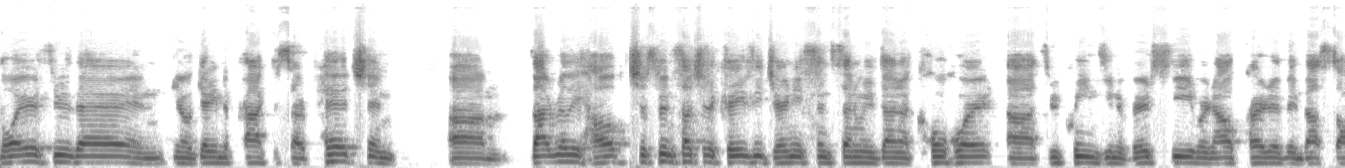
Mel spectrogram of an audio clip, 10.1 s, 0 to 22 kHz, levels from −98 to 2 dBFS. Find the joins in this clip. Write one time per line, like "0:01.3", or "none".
0:04.7

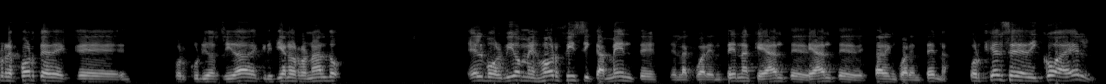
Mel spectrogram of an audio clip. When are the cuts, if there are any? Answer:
0:06.6
0:08.1
0:09.6

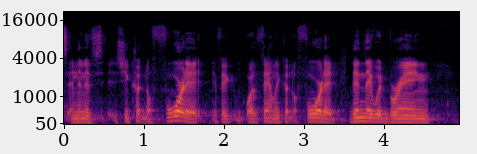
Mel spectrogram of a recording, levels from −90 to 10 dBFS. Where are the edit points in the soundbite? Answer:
0:03.5

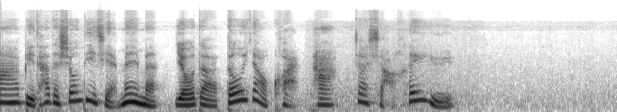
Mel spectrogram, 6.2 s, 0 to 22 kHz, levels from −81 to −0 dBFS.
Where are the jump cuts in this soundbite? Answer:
0:01.7
0:03.0

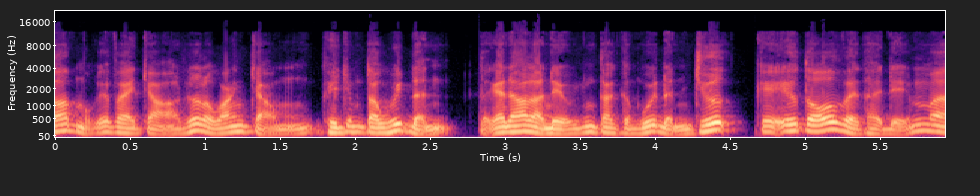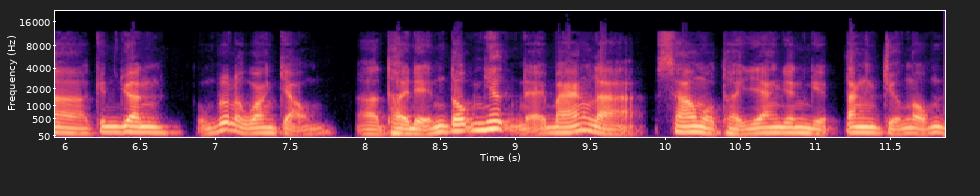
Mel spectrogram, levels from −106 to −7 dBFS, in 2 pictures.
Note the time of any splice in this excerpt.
0:09.9

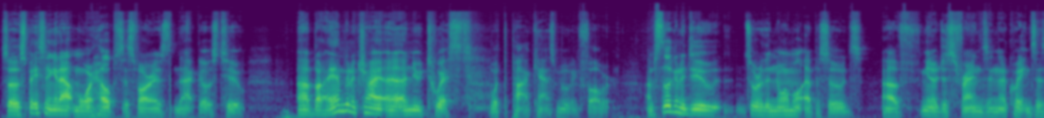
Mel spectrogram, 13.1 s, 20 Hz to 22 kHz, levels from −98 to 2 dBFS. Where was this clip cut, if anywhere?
0:07.7

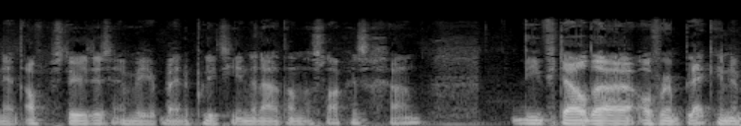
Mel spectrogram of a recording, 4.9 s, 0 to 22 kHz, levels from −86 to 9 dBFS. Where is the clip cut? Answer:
0:01.0

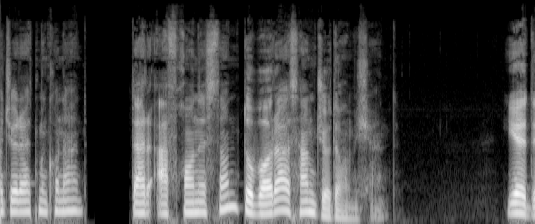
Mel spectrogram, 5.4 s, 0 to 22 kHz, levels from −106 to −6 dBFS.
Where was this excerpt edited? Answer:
none

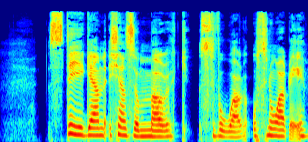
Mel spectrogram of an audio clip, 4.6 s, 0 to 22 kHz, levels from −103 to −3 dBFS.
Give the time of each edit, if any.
0:02.9

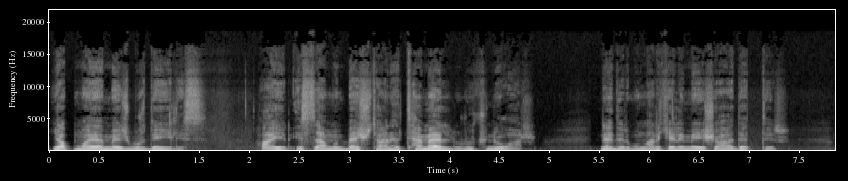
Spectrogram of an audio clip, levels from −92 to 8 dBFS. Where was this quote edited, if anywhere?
none

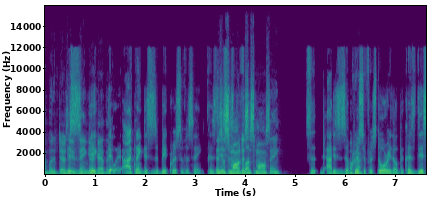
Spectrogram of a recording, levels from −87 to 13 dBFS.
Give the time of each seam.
0:01.4
0:05.7
0:06.1

